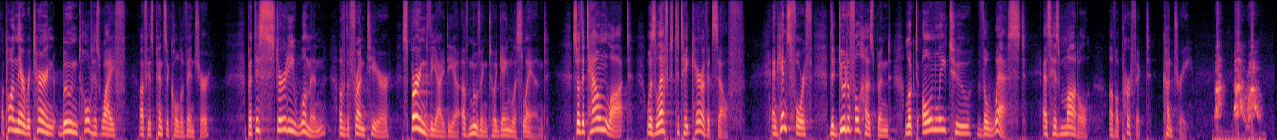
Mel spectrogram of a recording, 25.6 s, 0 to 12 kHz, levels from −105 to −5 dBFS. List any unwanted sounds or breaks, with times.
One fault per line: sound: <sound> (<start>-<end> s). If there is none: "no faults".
sound: bark (24.2-25.3 s)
